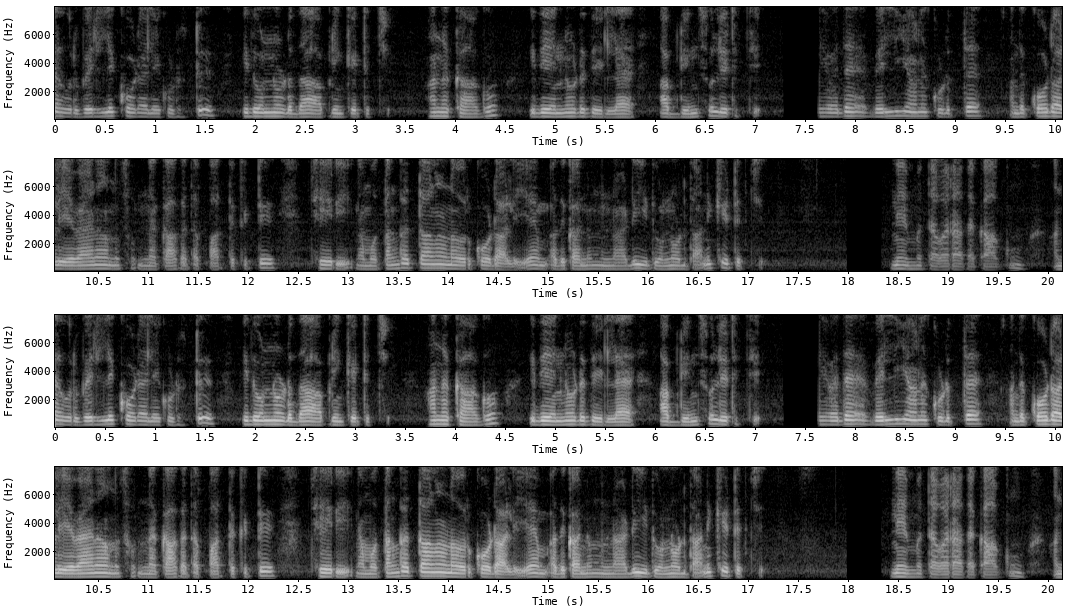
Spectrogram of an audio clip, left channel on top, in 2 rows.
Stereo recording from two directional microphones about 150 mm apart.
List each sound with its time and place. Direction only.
0.0 s a sound: 20° right (ahead or behind)
0.3 s a child's voice: 45° right (ahead or behind)
0.7 s a woman's voice: 20° right (ahead or behind)
3.8 s a woman's voice: 20° right (ahead or behind)
4.3 s a child's voice: 50° right (ahead or behind)
5.5 s a woman's voice: 20° right (ahead or behind)
6.2 s a child's voice: 45° right (ahead or behind)
18.4 s speech: 40° right (ahead or behind)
